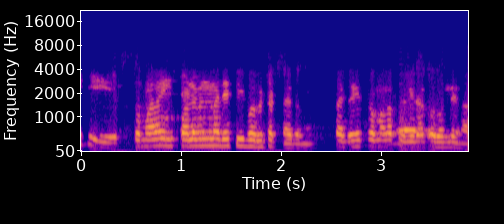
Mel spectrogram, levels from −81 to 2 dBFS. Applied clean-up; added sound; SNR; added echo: neural separator model SepFormer DNS4.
